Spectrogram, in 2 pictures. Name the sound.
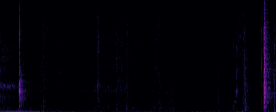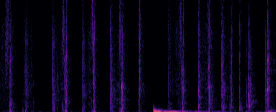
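shuffling a deck of cards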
